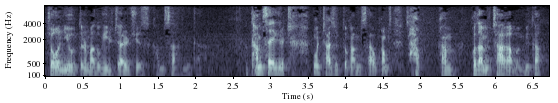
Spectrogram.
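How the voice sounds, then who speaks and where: A middle-aged pastor with a Gyeongsang Korean accent delivers a sermon at a rapid clip. His voice is husky, and his pitch swings widely as he preaches. He talks in a folksy, playful way and often turns to address his listeners directly. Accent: Gyeongsang Korean dialect. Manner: lively, folksy preaching with playful asides to the congregation.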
